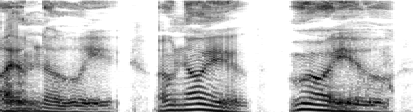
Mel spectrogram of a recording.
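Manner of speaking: loud bark in a cracked voice. Voicing a bleary-eyed man who doesn't recognize the visitor: barking in a cracked voice. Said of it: "barks in a cracked voice".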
